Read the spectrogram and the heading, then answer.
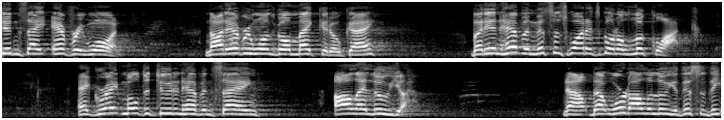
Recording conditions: large echoing room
